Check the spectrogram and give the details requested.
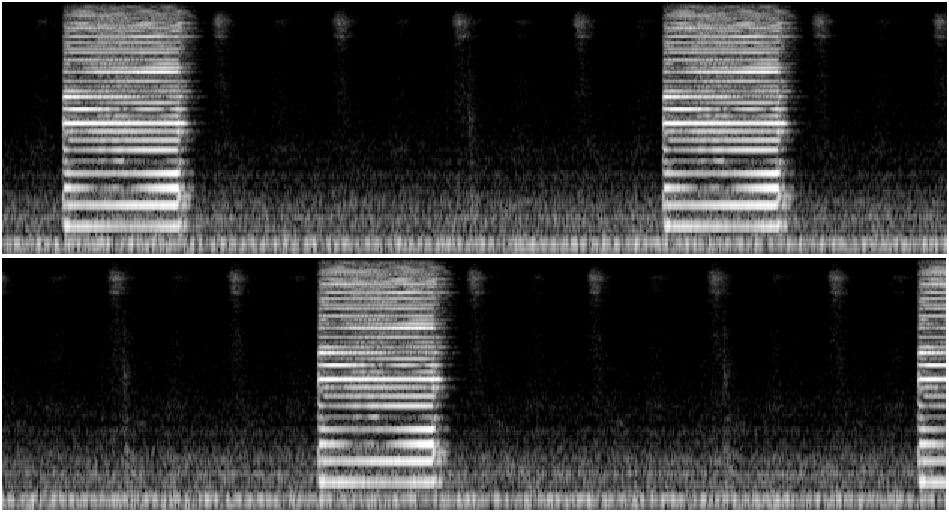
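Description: Loud buzzing tones about one second long, repeating every five seconds, with faint ticking between them: an MRI scanner running imaging sequences.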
